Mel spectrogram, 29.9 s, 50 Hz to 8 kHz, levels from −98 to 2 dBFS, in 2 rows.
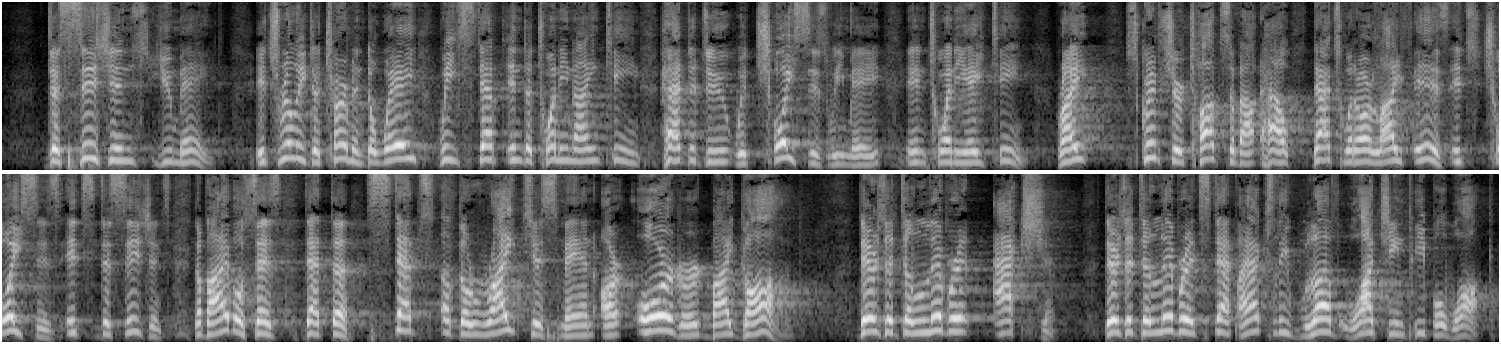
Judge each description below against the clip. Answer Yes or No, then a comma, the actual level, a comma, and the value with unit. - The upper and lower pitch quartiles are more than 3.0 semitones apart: Yes, average, 3.8 semitones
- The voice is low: No, high, 210 Hz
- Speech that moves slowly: Yes, slow, 125 wpm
